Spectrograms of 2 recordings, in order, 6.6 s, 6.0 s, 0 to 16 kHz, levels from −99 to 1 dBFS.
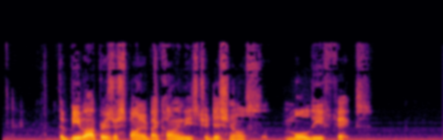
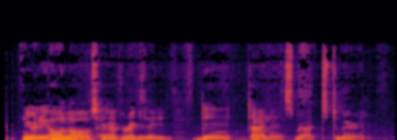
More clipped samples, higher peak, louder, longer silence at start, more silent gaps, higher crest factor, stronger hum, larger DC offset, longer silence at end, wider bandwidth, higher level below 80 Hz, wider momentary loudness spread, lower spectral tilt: neither; first, -2 dBFS vs -14 dBFS; first, -19 LUFS vs -33 LUFS; first, 0.9 s vs 0.1 s; neither; about the same, 20 dB vs 18 dB; first, 60 Hz at -45 dBFS vs none; neither; first, 1.2 s vs 0.5 s; about the same, 11.5 kHz vs 11.5 kHz; first, -44 dBFS vs -54 dBFS; first, 17 LU vs 13 LU; about the same, -6 dB/octave vs -5 dB/octave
